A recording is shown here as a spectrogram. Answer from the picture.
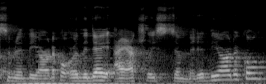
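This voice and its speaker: A woman talks very fast with lively intonation. Noticeable background noise and audible room echo come through. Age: 30s. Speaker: game streamer. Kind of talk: live gameplay commentary. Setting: live stream. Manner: casual, with many fillers.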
